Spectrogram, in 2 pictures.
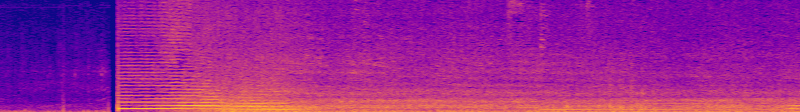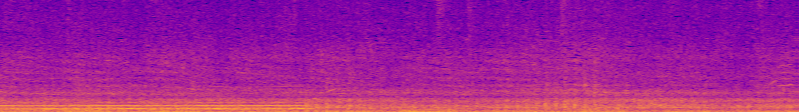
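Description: Indian Railways express train passing close by: a loud horn blast about a second in that slides down in pitch as it goes past, then the rumble and clickety-clack of the sleeper coaches. A second, longer horn in two notes sounds from about five to eleven seconds, with a short toot after it.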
